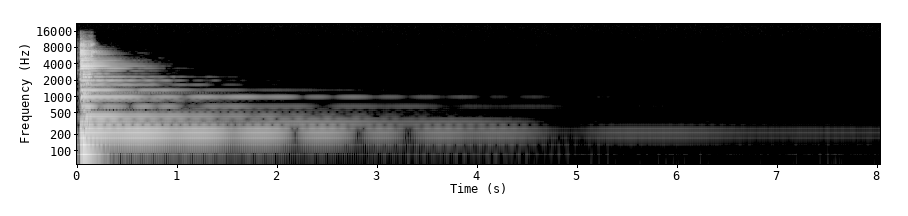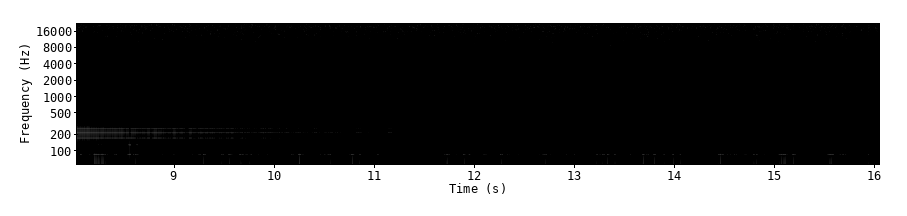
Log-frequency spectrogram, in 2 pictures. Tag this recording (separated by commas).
Musical instrument, Guitar, Plucked string instrument, Music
